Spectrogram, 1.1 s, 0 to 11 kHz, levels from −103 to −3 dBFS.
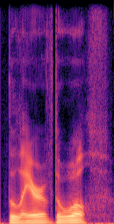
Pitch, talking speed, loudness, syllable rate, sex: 95 Hz, 260 wpm, -15 LUFS, 5.3 syllables/s, male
